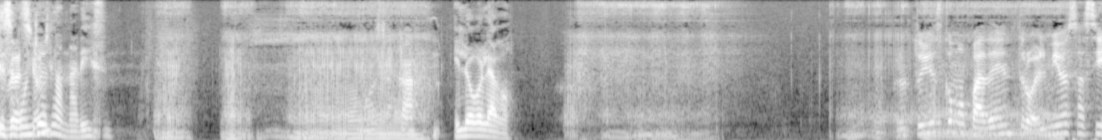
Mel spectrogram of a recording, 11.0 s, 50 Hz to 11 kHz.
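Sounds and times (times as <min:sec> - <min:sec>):
speech: 0:00.0 - 0:06.2, 0:08.8 - 0:11.0
person imitating snoring: 0:01.5 - 0:04.4, 0:05.6 - 0:07.3, 0:08.3 - 0:10.8.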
